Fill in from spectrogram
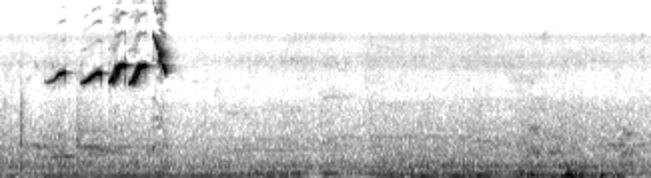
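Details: Double-collared seedeater singing the pure 'tui tui' song style, used for training a young bird: a quick run of about four rising, slurred whistled notes ending in a higher upswept note, lasting under two seconds, then quiet with low background hum.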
